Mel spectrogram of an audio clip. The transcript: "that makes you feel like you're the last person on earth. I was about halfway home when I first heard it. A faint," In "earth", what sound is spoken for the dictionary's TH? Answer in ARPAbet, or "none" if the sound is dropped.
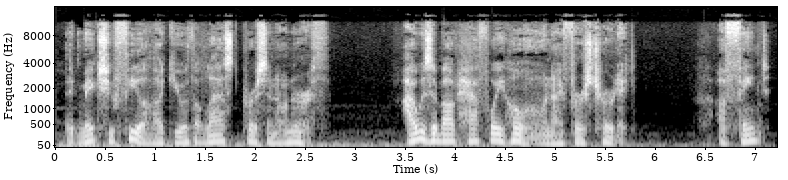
TH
